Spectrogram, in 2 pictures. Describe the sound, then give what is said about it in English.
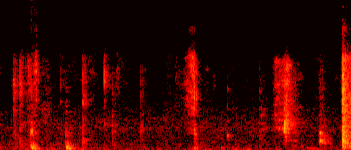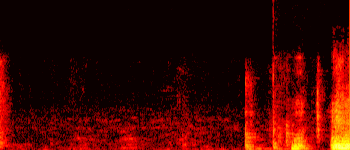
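A starter beginner tarot deck is cut by hand: soft, sparse taps and clicks of cards are scattered across quiet gaps. A louder burst of card rustling and riffling comes at the end. “Okay, just cutting the card deck now.”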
